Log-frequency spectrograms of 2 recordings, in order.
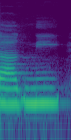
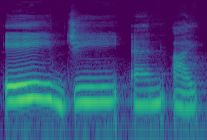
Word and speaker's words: Agni: to focus on that this function of the agni remain in the balance form and it's again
